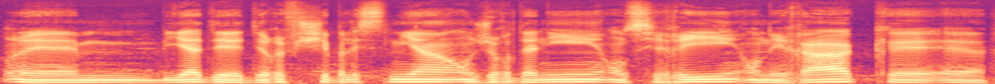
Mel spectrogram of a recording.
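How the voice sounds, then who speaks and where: A man from Lebanon answering interview questions about his music, speaking haltingly with frequent fillers and restarts. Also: low voice, level tone.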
